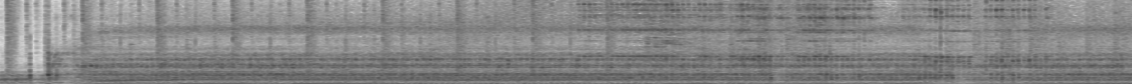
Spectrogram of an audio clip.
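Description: Angle grinder fitted with a toothed circular saw blade starting up about a second in, then running steadily as it rough-turns a spinning wooden blank on a lathe. Near the end the motor drops briefly and picks back up.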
